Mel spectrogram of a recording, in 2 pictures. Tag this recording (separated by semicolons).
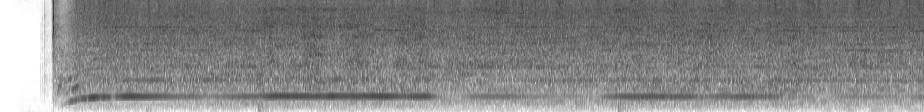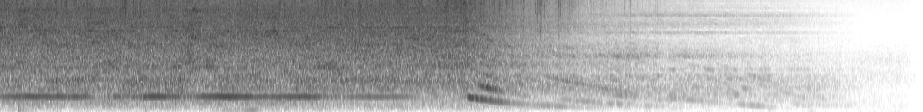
vacuuming; cleaning; garbage; container; suction; sweep; cleaner; hoover; vacuum; sweeping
